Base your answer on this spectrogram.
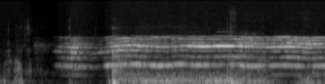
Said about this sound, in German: Oh, ich glaube, sie schreit Papa.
